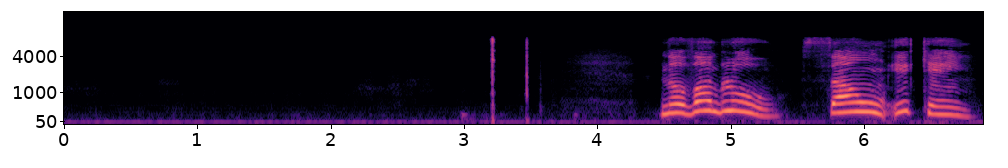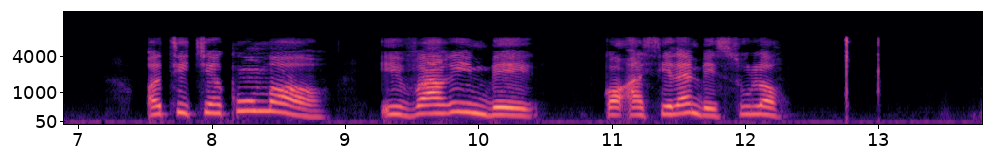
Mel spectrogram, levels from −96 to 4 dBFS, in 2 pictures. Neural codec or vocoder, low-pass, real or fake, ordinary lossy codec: codec, 16 kHz, 8 kbps, FreqCodec, smaller model; 7.2 kHz; fake; none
